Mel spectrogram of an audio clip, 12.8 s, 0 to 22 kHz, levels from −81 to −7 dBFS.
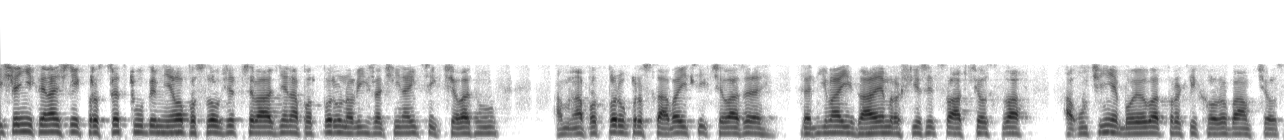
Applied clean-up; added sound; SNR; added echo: neural mask model Resemble Enhance denoiser.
